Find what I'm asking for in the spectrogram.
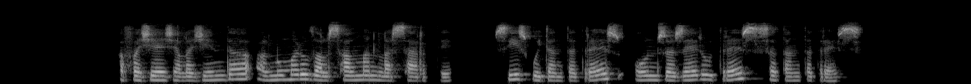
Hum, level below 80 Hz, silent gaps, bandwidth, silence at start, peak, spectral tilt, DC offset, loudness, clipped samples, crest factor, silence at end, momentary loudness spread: none; -74 dBFS; 4.29-4.37 s, 4.54-4.95 s, 6.26-6.34 s; 7.8 kHz; 1.2 s; -10 dBFS; -3 dB/octave; under 0.1%; -27 LUFS; under 0.1%; 18 dB; 1.1 s; 9 LU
